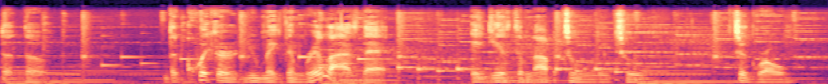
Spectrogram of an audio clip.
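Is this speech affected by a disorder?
No.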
